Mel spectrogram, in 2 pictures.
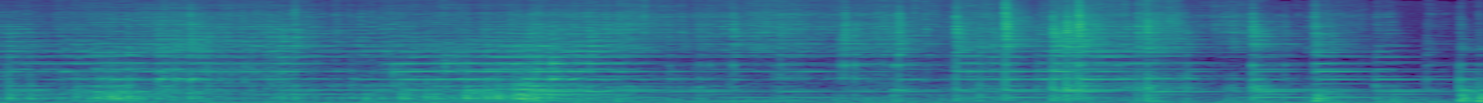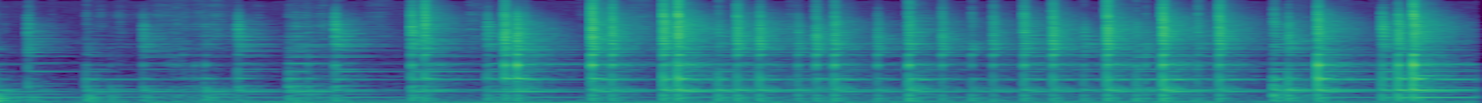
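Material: Metal.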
